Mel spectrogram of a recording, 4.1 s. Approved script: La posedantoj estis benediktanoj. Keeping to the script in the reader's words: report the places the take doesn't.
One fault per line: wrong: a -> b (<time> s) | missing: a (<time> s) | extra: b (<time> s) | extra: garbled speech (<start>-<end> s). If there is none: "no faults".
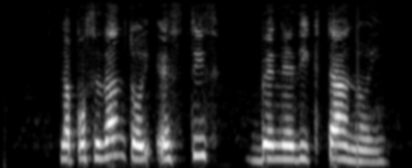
no faults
